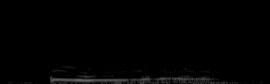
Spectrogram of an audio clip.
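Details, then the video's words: A sleeping house cat dreams and snores at home. A single steady, low humming snore lasts about one and a half seconds. Its pitch lifts slightly toward the end before fading. Otherwise a hushed room. "Snoring cat napping at home"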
